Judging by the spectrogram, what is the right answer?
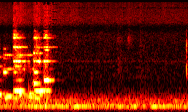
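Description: A phone rings during an online IT training session: a short burst of bright electronic ringtone notes at the start, then only a low steady hum.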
